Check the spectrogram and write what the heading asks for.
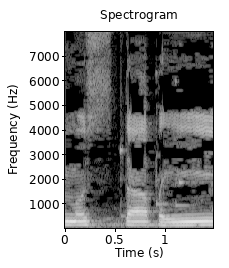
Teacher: যদি আমরা এখানে থামি তাহলে মিমটা কি হয়ে যাবে সাকিন হয়ে যাবে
